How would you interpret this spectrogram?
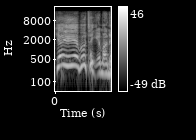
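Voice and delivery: high, fast, eager agreeing; mock eager. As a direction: rattle it off greedily. Mock officials greedy quote.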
